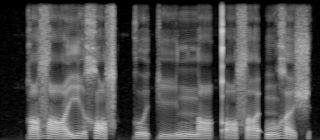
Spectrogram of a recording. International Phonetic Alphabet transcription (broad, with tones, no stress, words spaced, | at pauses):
qə˨˩˦zˤɑː˨˩˦ ji˨˩˦χɒ˨˩˦sˤ kːʊ˨˩˦ɪ̯kiː˨˩˦nːɑ˨˩˦ qʼɒ˩˥sˤɛ˩˥ ʔũ˩˥ ʁɛ˨˩˦ʃ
